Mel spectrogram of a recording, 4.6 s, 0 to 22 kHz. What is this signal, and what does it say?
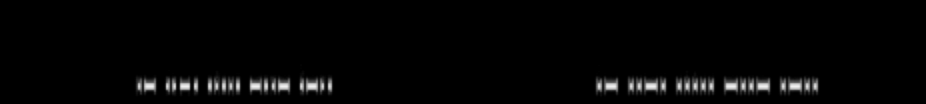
Morse code, heard as a keyed tone, about 59 wpm, 700 Hz. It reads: AF5XL AF5XL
